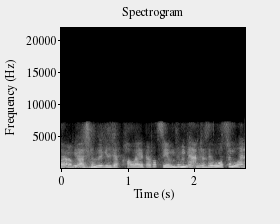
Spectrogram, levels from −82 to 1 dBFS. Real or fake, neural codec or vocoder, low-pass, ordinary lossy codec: fake; codec, 16 kHz, 1 kbps, FreqCodec, smaller model; 7.2 kHz; AAC, 32 kbps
